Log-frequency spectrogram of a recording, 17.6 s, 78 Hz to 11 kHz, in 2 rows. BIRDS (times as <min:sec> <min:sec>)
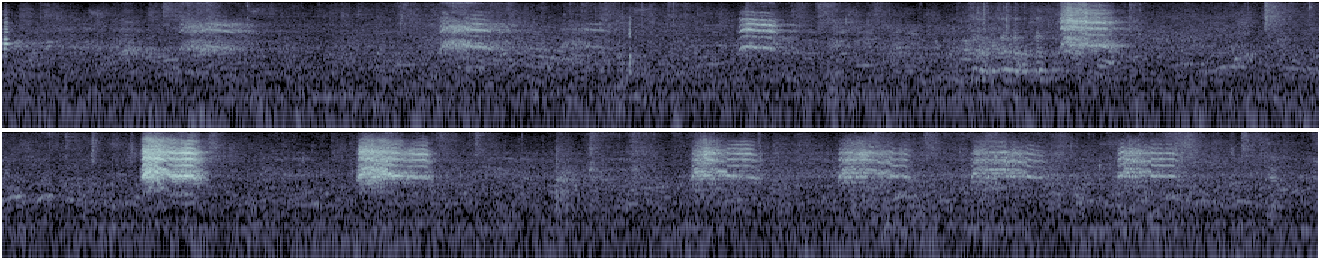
0:13.4 0:16.8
